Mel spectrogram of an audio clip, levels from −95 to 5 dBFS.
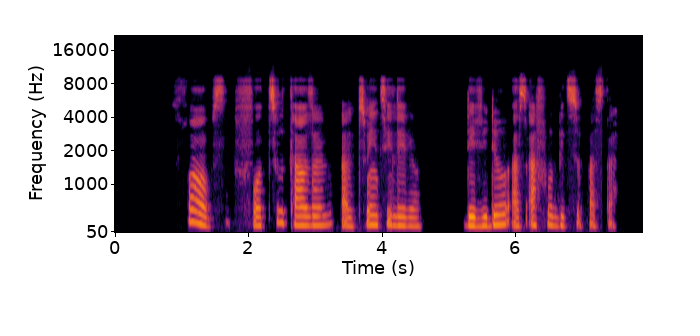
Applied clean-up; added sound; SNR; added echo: neural mask model Resemble Enhance denoiser.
